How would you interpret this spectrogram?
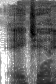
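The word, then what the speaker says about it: Achane: The one touchdown was my boy or how does he pronounce it again? Achan.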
